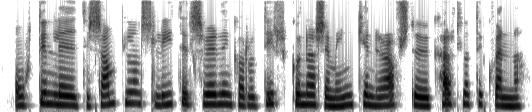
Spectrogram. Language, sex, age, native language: Icelandic, female, 30-39, Icelandic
